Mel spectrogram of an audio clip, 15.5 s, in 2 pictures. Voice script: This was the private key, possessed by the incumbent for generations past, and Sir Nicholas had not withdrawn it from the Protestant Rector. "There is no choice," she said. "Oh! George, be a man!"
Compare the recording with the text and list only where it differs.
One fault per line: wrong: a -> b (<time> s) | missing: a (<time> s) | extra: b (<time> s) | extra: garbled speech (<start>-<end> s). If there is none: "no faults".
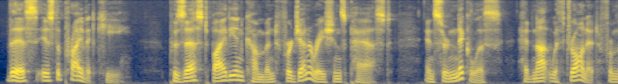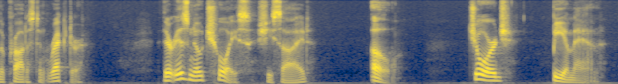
wrong: was -> is (0.5 s)
wrong: said -> sighed (11.1 s)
